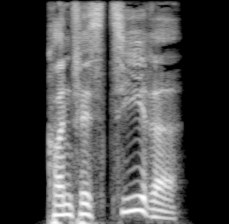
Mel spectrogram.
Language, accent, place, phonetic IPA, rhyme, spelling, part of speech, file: German, Germany, Berlin, [kɔnfɪsˈt͡siːʁə], -iːʁə, konfisziere, verb, De-konfisziere.ogg
- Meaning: inflection of konfiszieren: 1. first-person singular present 2. singular imperative 3. first/third-person singular subjunctive I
